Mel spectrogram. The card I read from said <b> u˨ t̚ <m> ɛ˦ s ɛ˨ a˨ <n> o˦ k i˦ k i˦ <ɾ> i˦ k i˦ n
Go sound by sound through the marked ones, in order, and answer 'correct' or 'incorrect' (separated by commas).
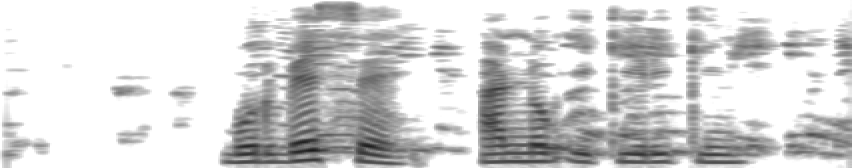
correct, incorrect, correct, correct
